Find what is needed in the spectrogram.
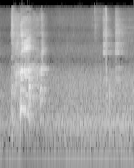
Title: Girl coughing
